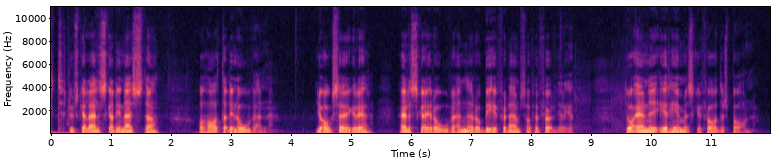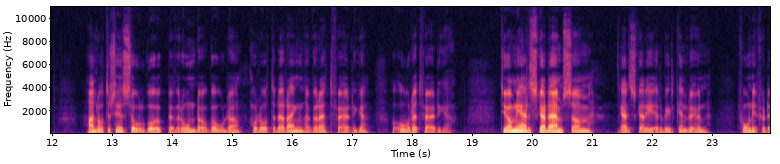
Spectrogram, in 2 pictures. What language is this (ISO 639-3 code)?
swe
